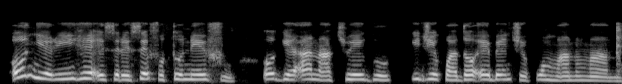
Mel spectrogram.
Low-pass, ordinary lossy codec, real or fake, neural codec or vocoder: 7.2 kHz; none; fake; vocoder, 22.05 kHz, 80 mel bands, HiFi-GAN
